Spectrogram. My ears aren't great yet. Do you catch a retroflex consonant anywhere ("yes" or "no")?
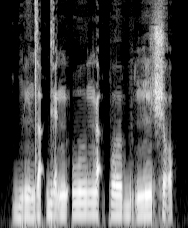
no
